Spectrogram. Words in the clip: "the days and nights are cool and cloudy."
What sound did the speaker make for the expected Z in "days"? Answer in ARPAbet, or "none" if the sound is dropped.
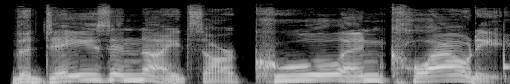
Z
